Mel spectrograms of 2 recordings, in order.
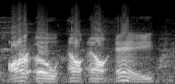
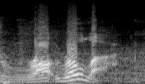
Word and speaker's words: Rolla: Now, a lot of people have asked the question because it's spelled R-O-L-L-A. Everybody thinks it's Rolla, but it's actually Rolla.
